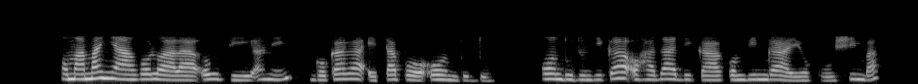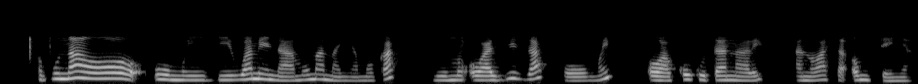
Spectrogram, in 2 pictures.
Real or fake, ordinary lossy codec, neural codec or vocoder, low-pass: fake; Opus, 32 kbps; codec, 16 kHz, 0.9 kbps, LongCat-Audio-Codec; 3.6 kHz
